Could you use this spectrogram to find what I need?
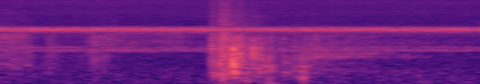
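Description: A plastic container thuds onto the ground nearby.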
